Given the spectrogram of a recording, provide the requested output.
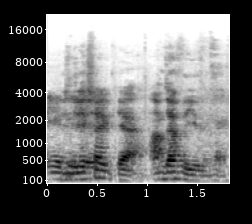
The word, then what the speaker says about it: Jędrzejczyk: I'm throwing Joanna Jędrzejczyk. How do you say her name? You said it right. Yeah, Jędrzejczyk?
